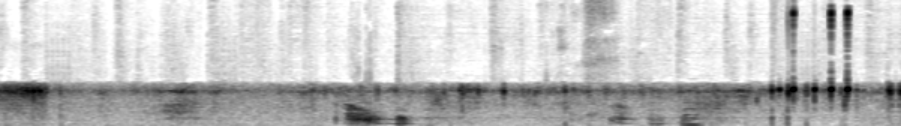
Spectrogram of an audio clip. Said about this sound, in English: Dog whimpering. Go, puppy.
